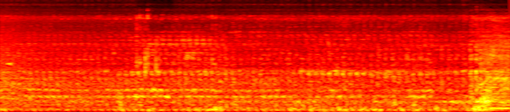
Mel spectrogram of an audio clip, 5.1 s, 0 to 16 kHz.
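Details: Suzuki Burgman Street 125 scooter test ride after CVT cleaning and greasing: steady, even drone with no judder, slipping or rattle as it pulls; belt drive runs smoothly.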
